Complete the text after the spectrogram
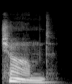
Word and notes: charmed: British English

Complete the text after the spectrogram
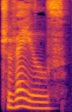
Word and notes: travails: British English

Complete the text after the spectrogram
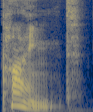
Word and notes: pint: British English

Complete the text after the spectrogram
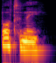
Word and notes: botany: British English

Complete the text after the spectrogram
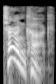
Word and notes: turncock: British English

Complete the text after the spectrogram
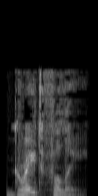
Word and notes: gratefully: British English

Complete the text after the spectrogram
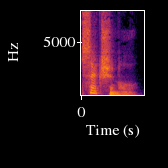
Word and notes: sectional: British English

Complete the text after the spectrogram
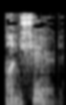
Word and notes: unshared: British English

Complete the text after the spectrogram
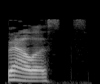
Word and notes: ballasts: British English

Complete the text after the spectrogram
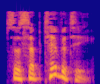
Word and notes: susceptivity: British English

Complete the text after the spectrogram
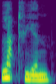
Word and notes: latvian: British English

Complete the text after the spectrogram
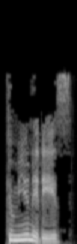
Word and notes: communities: British English

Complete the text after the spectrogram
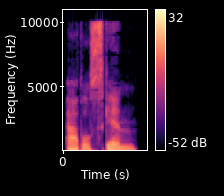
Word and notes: apple skin: American English

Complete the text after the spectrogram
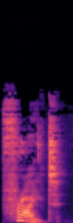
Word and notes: fright: British English

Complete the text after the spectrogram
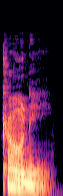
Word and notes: coney: American English

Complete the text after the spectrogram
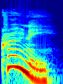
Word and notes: crony: British English

